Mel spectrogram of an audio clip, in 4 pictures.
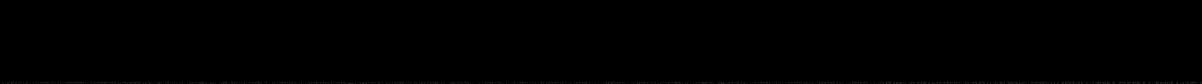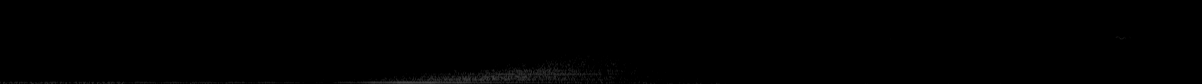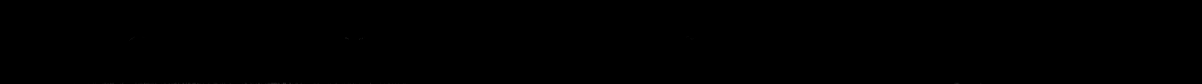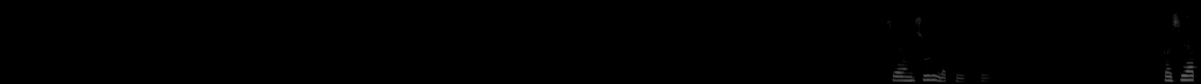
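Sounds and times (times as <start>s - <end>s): bird chirping: 23.1s - 26.4s, 27.4s - 32.1s.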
